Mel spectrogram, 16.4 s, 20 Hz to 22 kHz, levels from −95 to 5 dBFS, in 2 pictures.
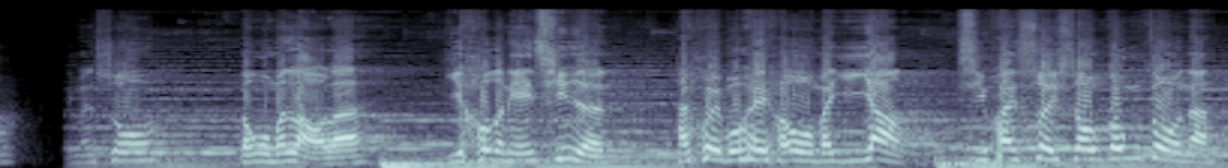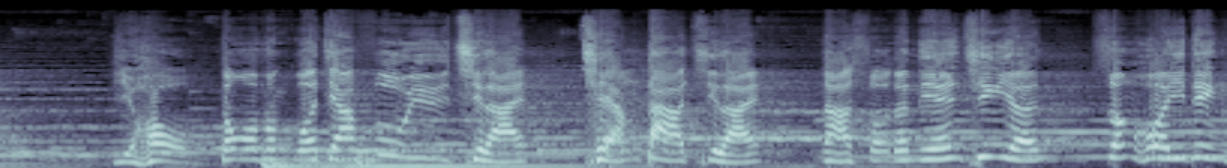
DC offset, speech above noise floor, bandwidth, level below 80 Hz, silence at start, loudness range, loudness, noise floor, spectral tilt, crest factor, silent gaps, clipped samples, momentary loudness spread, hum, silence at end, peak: under 0.1%; 29 dB; 17 kHz; -30 dBFS; 0 s; 2 LU; -15 LUFS; -43 dBFS; -4 dB/octave; 12 dB; none; under 0.1%; 11 LU; none; 0 s; -2 dBFS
